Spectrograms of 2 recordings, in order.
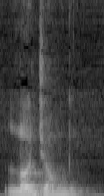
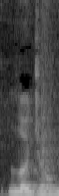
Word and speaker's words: Lojong: Como se escreve Lujon, para quem está no Face no YouTube aqui? L-O-J-O-N de navio, G de gato. Lojong. Lojong, meditação mindfulness.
